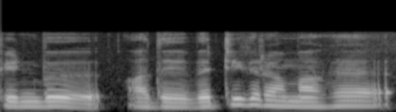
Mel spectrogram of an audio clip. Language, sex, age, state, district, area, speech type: Tamil, male, 30-45, Tamil Nadu, Thanjavur, rural, spontaneous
